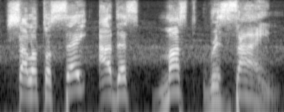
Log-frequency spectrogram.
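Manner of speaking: slow, deliberate quoting of the demand; bold statement. Retold or imitated. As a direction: spell out the demand word by word. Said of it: "make emphatic statements".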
